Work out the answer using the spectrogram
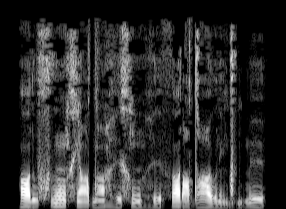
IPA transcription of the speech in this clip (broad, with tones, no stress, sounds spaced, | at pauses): ɒ˥˧ ɾ u˥˧ x ð õ˥˧ x ẽ˧ w dˤ õ˧ ɦ ɘ˧ x ũ˧˩ ɦ ɘ˧˩ θ ɒ˥˧ ɾ e˩˧ dˤ ɘ˥˧ w o˧˩ ɾ ẽ˧˩ ɡ u˥˧ ɡ m ø˥˧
